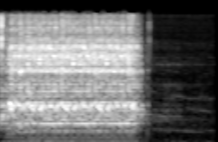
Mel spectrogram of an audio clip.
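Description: A Sumbay multifunction vacuum cleaner, a compact unit that also has a light and a compressor, runs with a loud close motor whine for about a second, then shuts off and leaves faint hum.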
